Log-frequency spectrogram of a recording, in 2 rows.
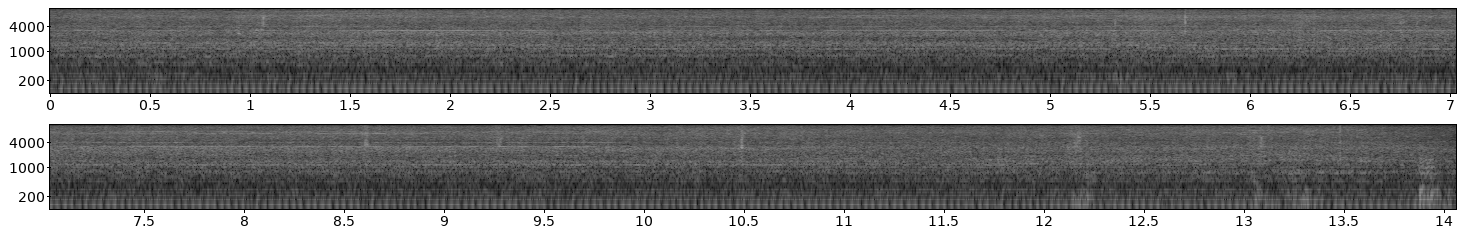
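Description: Lada Niva Travel's 1.7-litre four-cylinder petrol engine running steadily while the car drives, a constant low rumble with no revving. A couple of faint knocks near the end.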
